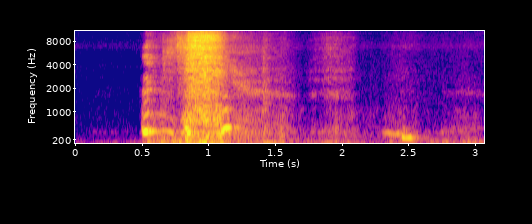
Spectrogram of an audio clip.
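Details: Unmuffled sneeze recorded by a woman, provoked by tickling with a feather: quick intake of breath, one loud explosive hissing burst, then a soft exhale.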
